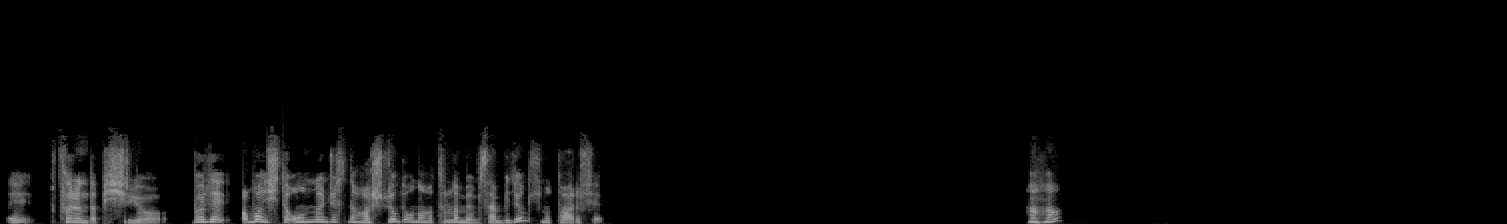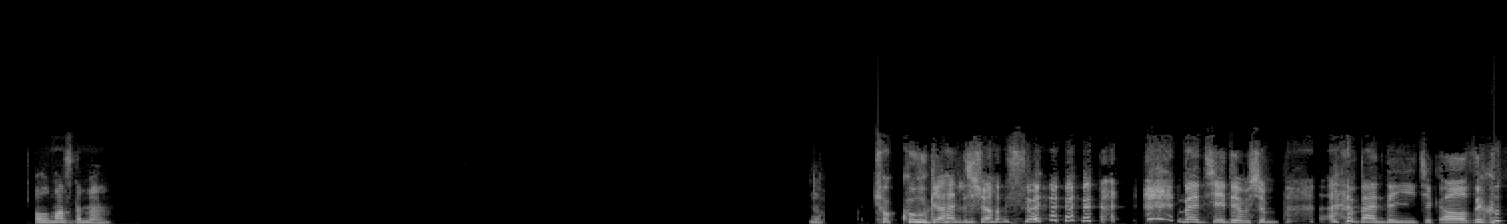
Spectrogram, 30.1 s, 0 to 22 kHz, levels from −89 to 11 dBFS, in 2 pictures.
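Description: Speech with four short glitches at 1.24, 3.97, 26.41 and 29.99 to 30.02 s, from damaged data in a compressed stream that knocks the decoder out of sync.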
